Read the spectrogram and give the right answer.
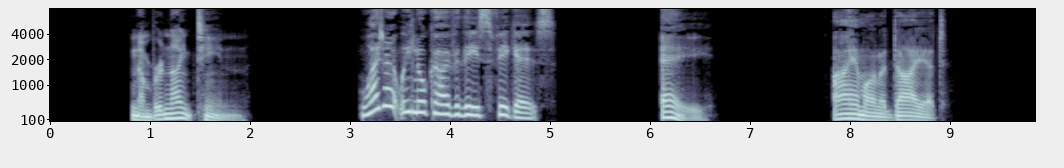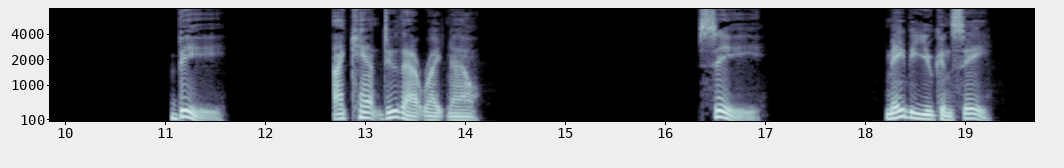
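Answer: B: I can't do that right now.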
